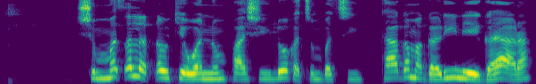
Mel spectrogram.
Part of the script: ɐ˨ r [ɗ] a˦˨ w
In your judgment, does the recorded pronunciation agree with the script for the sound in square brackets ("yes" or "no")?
yes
